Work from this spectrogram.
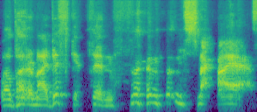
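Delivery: creaky, rough reptilian lizard-person voice. Voicing a talking butter in the story, speak like a lizard person. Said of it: "the Butter talks like a lizard person".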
